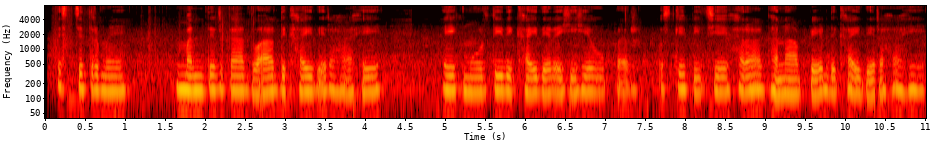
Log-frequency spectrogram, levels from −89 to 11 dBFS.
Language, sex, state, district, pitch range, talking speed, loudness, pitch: Hindi, male, Chhattisgarh, Bastar, 130-150 Hz, 140 wpm, -37 LUFS, 140 Hz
